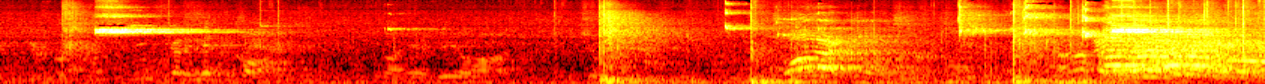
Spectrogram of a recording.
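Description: Volleyball rally in a gymnasium: a referee's whistle blows briefly about a second in, then several hard ball contacts follow from about halfway through. Players and spectators shout through the second half, and another short whistle near the end stops the rally.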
